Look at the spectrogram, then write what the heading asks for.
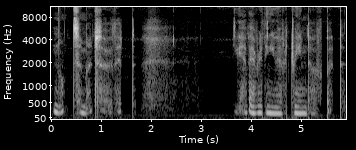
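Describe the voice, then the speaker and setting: A woman playing a gentle, affectionate alien princess in an ASMR roleplay, speaking softly and reassuringly into a close binaural microphone. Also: medium pitch, steady tone, breathy edge. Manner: soft, slow, reassuring, pausing. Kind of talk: ASMR roleplay, intimate whispering.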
